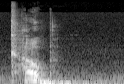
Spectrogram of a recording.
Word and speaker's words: Koepp: So, the screenplay was written by a guy named David, I think it's Cope. How do you spell it? Koepp. Okay. Cope.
